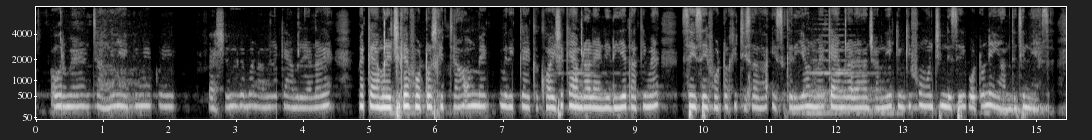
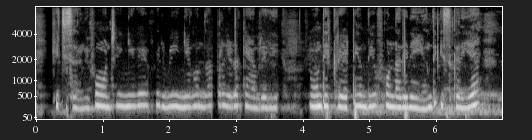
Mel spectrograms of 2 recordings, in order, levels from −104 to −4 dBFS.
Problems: background sounds at intervals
